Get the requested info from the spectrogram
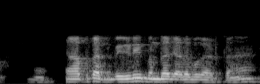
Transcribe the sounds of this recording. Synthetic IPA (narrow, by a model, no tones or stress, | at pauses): ɦaːpkat̪bɪɡɽiːbənd̪aːd͡ʒjaːd̪aːbəɡaːʈt̪aːɦɛ̃ː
